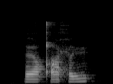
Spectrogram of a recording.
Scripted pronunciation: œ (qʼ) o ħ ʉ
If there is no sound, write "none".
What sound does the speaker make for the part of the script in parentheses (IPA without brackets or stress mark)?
qʼ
